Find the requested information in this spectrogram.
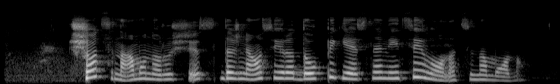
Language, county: Lithuanian, Vilnius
